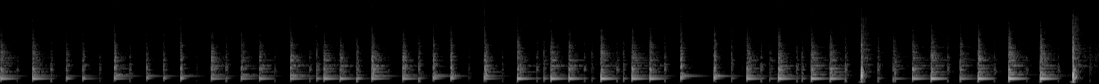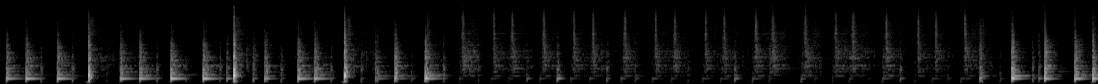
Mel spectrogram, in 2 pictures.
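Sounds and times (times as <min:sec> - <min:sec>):
sea drum: 0:02.5 - 0:21.9.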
